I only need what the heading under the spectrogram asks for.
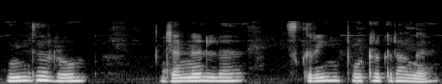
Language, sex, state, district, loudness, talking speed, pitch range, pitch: Tamil, male, Tamil Nadu, Nilgiris, -14 LUFS, 70 wpm, 155-170 Hz, 165 Hz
